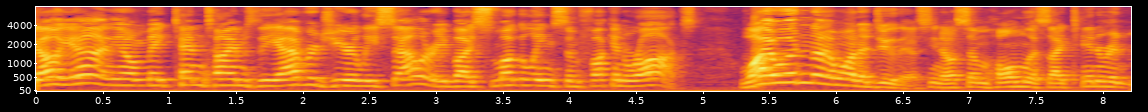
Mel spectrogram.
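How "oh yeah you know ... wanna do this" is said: higher-pitched, mock-eager smuggler; higher, lively quote with a loud indignant question at the end; eager imitation. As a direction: play someone jumping at easy money, pitched up. Voices eager people smuggling within China.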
